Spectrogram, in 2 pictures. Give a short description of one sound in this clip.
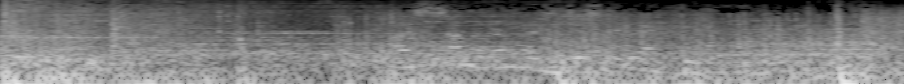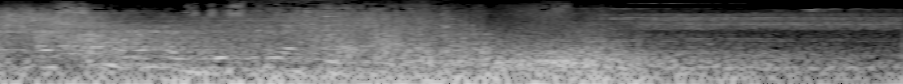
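A loud magical explosion booms and crackles.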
